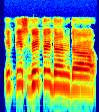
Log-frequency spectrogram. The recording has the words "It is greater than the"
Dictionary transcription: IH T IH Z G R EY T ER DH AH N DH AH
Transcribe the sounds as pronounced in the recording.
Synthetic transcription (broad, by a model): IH T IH S G R EY T ER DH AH N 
